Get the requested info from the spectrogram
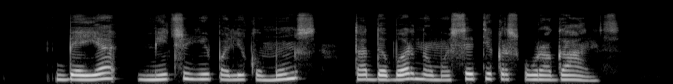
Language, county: Lithuanian, Utena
